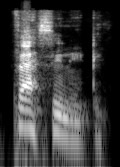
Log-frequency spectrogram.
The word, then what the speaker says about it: fascinating: So you have fascinating, right? So when you say fascinating, the C is silent.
